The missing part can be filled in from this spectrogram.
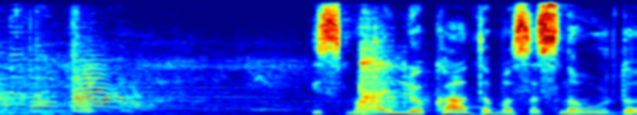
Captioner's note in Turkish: Masaya vurma sesi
